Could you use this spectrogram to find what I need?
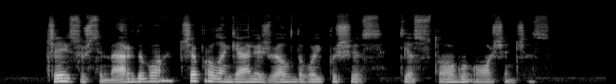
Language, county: Lithuanian, Vilnius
